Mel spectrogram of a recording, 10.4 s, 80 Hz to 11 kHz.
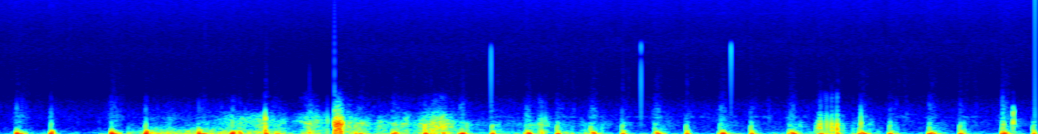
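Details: Self-auscultation of an adult male's heart with a stethoscope while he falls asleep; steady low lub-dub beats at about 90 per minute with soft chest-piece rustling; normal heart sounds.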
